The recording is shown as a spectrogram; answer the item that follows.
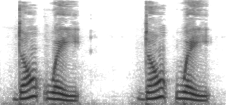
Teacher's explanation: a T sound at the end of a word, sounding just like a sudden stop and not necessarily like t.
